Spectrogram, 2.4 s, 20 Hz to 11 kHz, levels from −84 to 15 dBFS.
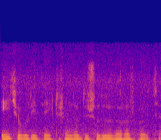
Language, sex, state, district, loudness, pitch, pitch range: Bengali, male, West Bengal, North 24 Parganas, -19 LUFS, 135 Hz, 130-145 Hz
